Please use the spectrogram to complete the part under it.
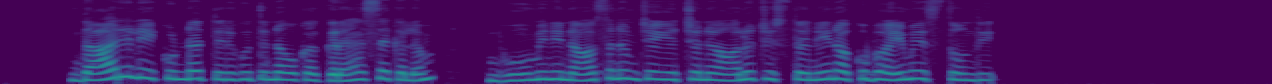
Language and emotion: Telugu, fearful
